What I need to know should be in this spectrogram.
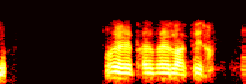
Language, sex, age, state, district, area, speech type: Manipuri, male, 30-45, Manipur, Churachandpur, rural, conversation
